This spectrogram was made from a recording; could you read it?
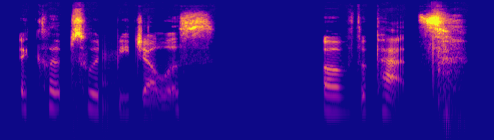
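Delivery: very soft, quick, almost whispered murmur. A role-player voicing her character's aside to the group, very quiet. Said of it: "very quietly says".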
